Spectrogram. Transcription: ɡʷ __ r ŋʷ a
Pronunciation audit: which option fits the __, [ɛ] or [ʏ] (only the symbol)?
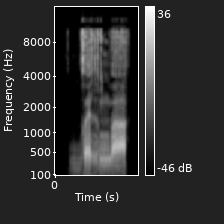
ɛ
